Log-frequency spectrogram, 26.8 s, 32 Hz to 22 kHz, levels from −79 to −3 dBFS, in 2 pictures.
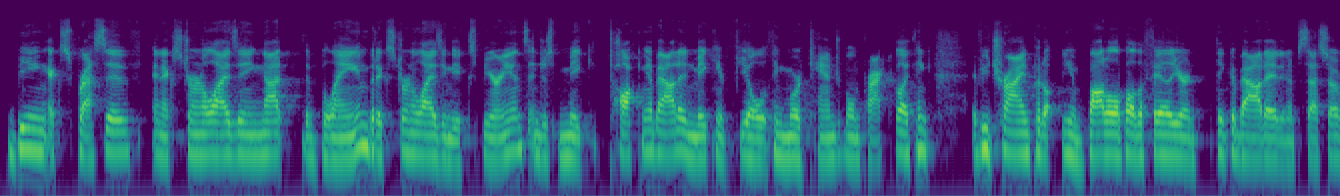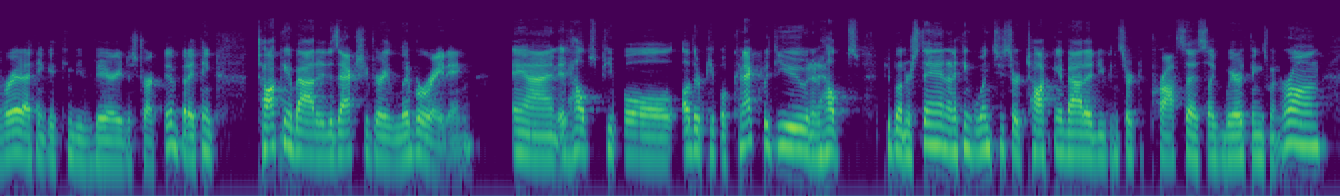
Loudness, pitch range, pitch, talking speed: -25 LUFS, 115-140 Hz, 125 Hz, 220 wpm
